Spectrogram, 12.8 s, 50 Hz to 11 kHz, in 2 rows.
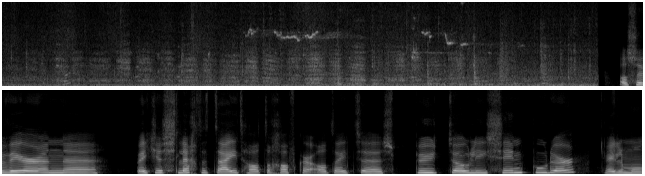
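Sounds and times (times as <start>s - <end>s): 
mare with labored wheezing panting breath: 0.0s - 5.7s
speech: 6.2s - 12.7s.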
